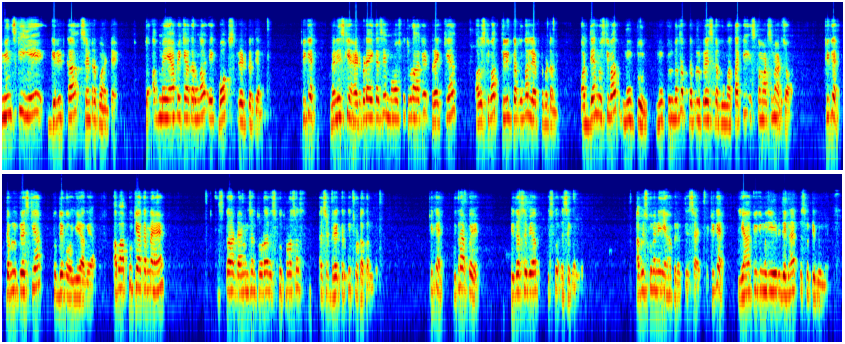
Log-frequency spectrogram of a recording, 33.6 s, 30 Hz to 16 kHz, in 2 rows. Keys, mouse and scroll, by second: 16.7 w, 24.7 scroll down 1, 27.1 click.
